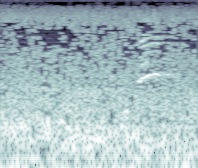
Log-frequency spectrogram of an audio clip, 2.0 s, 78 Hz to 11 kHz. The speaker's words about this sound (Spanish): Letur, en Albacete, 900 habitantes. Un torrente de agua golpeó las calles del pueblo a traición y provocó el caos en los vecinos. Escuchen.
